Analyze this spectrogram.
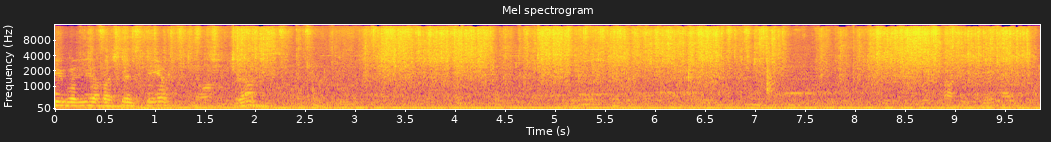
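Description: Paper rustles as a document is unfolded.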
